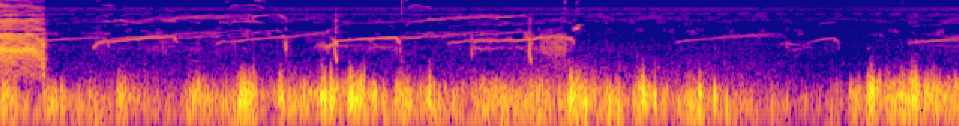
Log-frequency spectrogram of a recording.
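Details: Kite nestling fed by its mother, calling with a rapid series of thin rising whistles, some bent or hooked at the end, over steady low rustling and knocking noise.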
